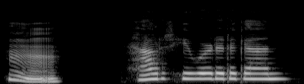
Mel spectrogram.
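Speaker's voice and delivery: put-on old mentor teasing his eager young spy; mock thoughtful. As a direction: pretend to search your memory, playing with her. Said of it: "Thomas began mock thoughtfully".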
